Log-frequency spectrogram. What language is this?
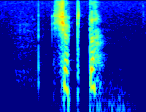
Norwegian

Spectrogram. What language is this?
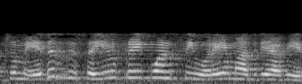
Tamil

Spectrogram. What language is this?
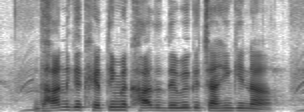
Bhojpuri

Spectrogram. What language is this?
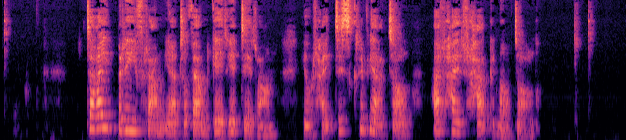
Welsh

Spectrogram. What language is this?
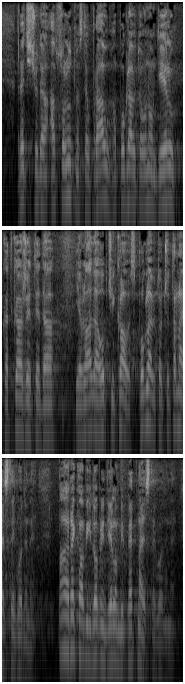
Croatian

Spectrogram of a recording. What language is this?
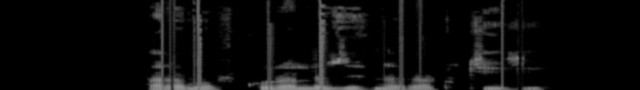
Pashto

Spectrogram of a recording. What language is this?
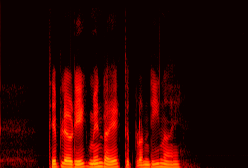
Danish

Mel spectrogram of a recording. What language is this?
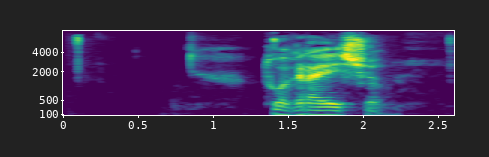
Catalan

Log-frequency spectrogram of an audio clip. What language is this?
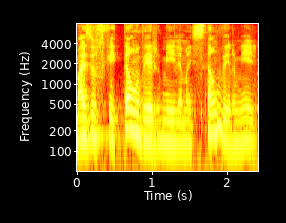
Portuguese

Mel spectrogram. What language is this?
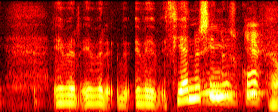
Icelandic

